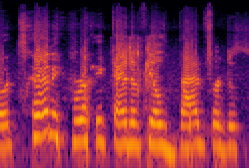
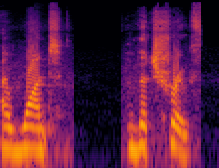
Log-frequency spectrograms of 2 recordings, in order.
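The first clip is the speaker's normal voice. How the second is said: icy, hard, cold, very slow delivery; 3 semitones lower than usual. Pointing a crossbow at a suspect and demanding answers: hardest, coldest voice. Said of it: "the hardest, coldest voice you've ever heard [name] make".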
